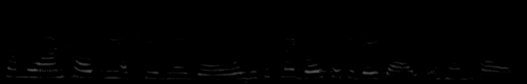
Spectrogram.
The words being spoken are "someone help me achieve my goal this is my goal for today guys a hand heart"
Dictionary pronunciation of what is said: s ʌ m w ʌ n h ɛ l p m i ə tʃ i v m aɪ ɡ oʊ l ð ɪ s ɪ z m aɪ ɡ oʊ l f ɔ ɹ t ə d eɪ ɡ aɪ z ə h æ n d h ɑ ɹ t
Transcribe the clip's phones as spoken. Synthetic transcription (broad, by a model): s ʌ m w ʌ n h ɛ l p m i ə tʃ i v m aɪ ɡ oʊ l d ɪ s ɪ s m aɪ ɡ oʊ l f ɔ ɹ t ə d eɪ ɡ aɪ s ə h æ n d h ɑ ɹ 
